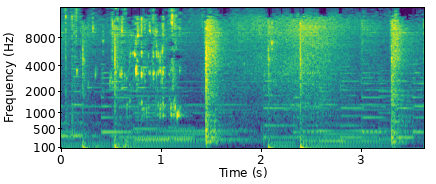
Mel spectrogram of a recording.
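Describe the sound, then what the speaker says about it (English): Starward bourbon cask Australian whisky is poured from the bottle into a glass, giving close, hollow glugging gulps in an uneven rhythm alongside liquid splashing, with no talking. "the glug glug glug of the first pour"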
